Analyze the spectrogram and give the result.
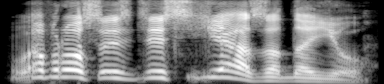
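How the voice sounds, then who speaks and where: A man reading an audiobook, voicing an elderly female hitwoman with a rattling, low voice and a crude, commanding manner. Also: big pitch swings, a little slow, no echo, clean studio sound, full character voice. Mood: menacing. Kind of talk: audiobook narration.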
